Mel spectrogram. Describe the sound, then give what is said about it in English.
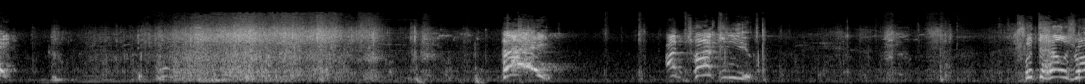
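A person pushed off a bridge plunges into a river with a loud, rushing splash of water lasting a few seconds, followed by several short, strained vocal gasps and cries. “You threw me into the river.”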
